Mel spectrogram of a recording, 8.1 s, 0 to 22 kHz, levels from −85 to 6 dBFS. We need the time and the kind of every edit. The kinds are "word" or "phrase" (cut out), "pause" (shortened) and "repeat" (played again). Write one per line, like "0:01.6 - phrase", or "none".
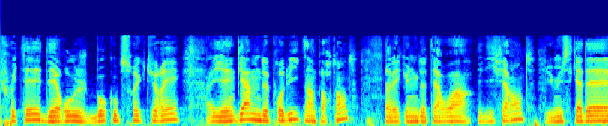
0:01.6 - word
0:03.1 - word
0:04.0 - phrase
0:05.1 - pause
0:05.6 - word
0:06.4 - word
